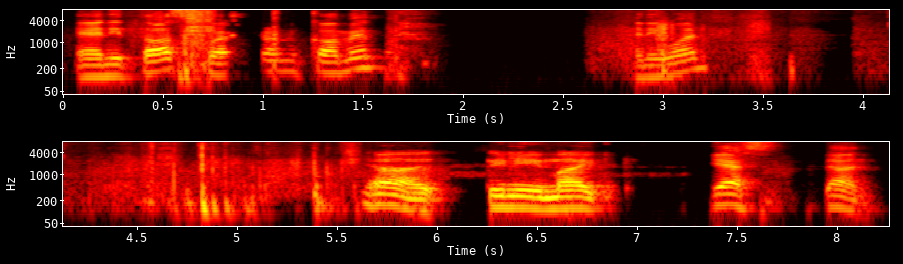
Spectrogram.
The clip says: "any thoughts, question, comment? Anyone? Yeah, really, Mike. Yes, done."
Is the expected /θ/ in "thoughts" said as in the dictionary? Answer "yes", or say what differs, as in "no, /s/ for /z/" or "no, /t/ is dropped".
no, /t/ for /θ/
